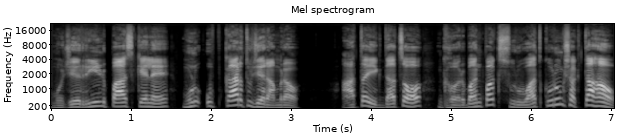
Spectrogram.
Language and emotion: Goan Konkani, happy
